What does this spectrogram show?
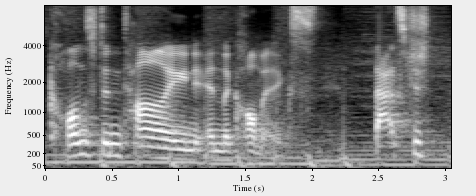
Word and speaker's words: Constantine: Just to be clear, the movie is called Constantine, but it's pronounced Constantine in the comics.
